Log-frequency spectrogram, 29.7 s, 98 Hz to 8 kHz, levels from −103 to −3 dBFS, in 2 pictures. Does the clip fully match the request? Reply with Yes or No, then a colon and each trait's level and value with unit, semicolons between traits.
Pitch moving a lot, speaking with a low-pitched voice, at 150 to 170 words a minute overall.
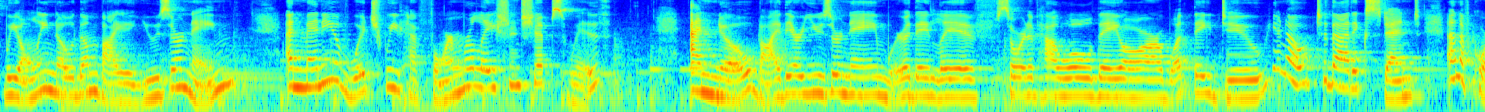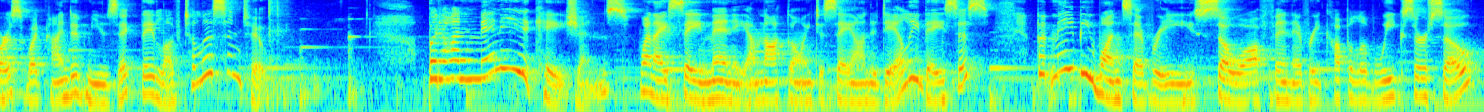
No: wide, 6.2 semitones; medium, 185 Hz; average, 160 wpm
